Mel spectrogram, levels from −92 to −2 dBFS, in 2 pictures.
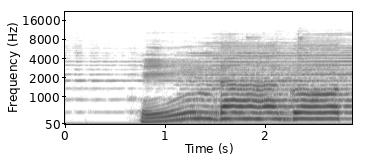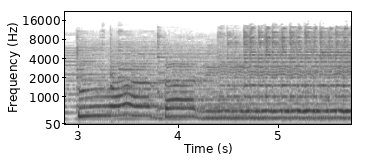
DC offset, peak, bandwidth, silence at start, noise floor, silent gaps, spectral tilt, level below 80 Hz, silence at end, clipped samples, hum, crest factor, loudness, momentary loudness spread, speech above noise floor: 0.3%; -14 dBFS; 14.5 kHz; 0.1 s; -59 dBFS; none; -3 dB/octave; -72 dBFS; 0 s; under 0.1%; none; 16 dB; -29 LUFS; 8 LU; 27 dB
